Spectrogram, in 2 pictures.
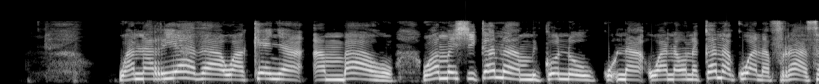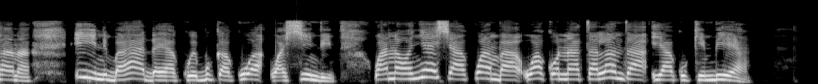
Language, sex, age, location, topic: Swahili, male, 18-24, Nakuru, government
